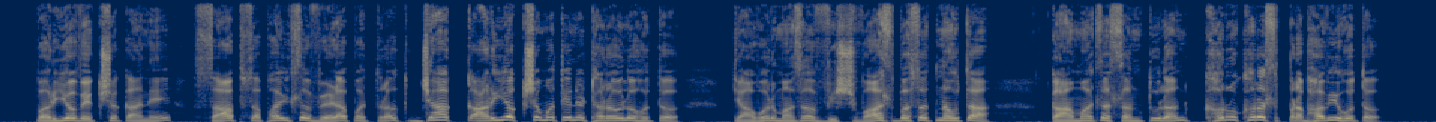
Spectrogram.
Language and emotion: Marathi, surprised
